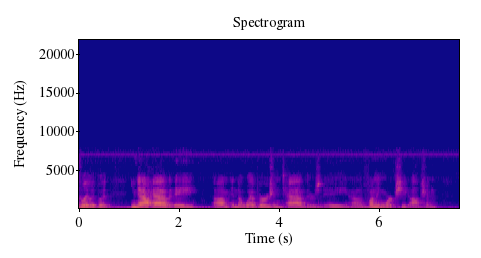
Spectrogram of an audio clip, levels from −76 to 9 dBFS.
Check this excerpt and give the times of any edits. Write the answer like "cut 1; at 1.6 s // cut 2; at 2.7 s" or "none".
none

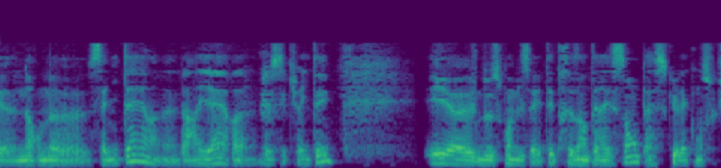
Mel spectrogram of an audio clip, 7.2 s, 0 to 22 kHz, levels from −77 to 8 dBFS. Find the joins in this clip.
cut 1; at 1.8 s // cut 2; at 4.7 s // cut 3; at 5.2 s

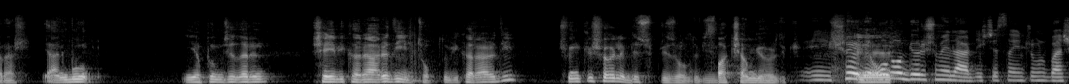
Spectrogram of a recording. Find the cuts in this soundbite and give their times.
cut 1; at 6.3 s // cut 2; at 7.2 s // cut 3; at 8.9 s

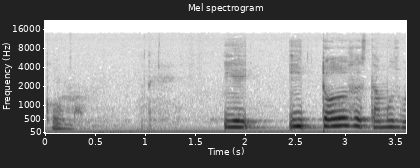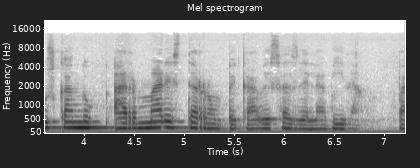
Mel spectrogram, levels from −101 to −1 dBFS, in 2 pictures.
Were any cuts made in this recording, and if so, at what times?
none

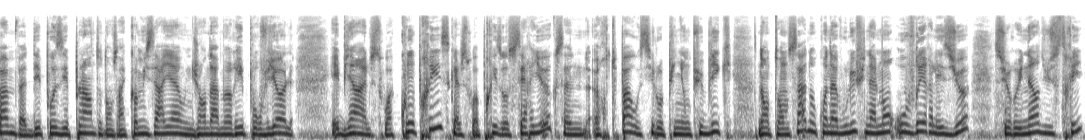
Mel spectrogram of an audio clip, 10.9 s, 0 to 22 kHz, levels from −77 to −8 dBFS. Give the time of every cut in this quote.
none

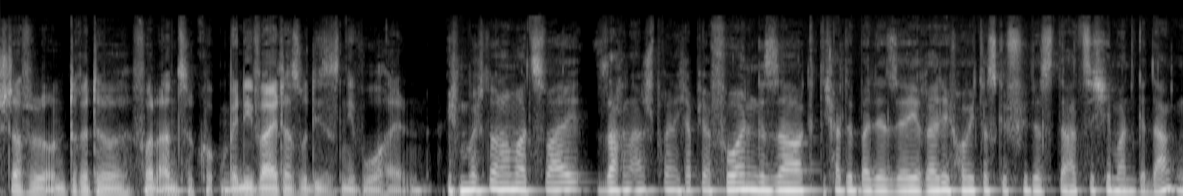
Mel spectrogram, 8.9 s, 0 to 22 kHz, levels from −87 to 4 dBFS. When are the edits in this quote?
cut 1; at 3.3 s

